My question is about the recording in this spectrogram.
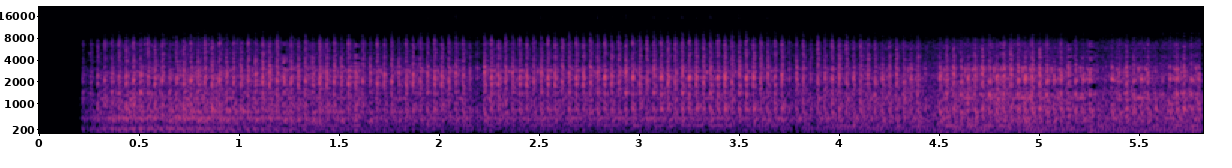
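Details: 2002 Toyota RAV4 engine at idle: sharp, even knock about four per second, oil starvation from a clogged oil pan pickup screen; cleaning the screen and changing oil and filter cured it for over 2,000 km.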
